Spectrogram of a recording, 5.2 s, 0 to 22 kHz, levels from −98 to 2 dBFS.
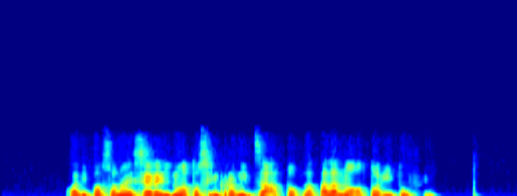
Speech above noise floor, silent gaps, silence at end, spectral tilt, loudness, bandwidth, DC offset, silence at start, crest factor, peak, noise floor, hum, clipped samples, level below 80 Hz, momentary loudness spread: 67 dB; none; 0.85 s; -8.5 dB/octave; -19 LUFS; 5.4 kHz; under 0.1%; 0.7 s; 16 dB; -4 dBFS; -86 dBFS; none; under 0.1%; -58 dBFS; 8 LU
